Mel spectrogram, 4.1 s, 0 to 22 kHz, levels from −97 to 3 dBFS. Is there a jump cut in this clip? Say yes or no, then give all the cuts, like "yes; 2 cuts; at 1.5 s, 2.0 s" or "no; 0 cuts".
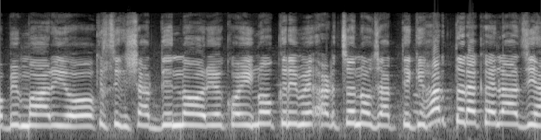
yes; 3 cuts; at 0.8 s, 1.9 s, 3.2 s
